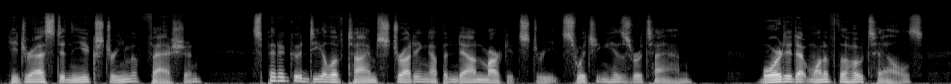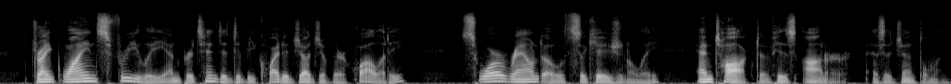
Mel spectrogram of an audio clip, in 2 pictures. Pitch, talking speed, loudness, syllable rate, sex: 100 Hz, 165 wpm, -21 LUFS, 5.0 syllables/s, male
